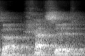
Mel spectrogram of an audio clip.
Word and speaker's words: chesed: So to look into the Old Testament, there's this word, it's chesed, or hesed, I struggle to pronounce it.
